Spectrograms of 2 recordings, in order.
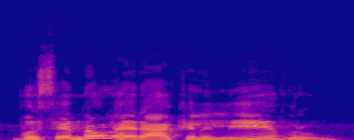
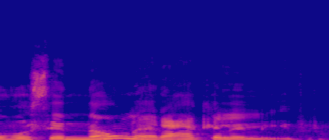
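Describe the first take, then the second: First: Quick negative question with lifted "livro"; question intonation. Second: Quick negative statement, "livro" dropping away; statement intonation. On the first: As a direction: ask it, pitch swinging up on "não" and "livro". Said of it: "com ponto de interrogação, fazendo uma pergunta". (entonação de pergunta) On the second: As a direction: state it as a full stop, falling on "livro". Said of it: "com ponto final". (entonação de afirmação com ponto final) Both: Shown as a demonstration.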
